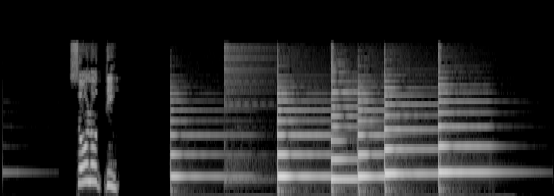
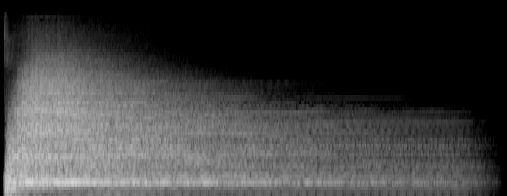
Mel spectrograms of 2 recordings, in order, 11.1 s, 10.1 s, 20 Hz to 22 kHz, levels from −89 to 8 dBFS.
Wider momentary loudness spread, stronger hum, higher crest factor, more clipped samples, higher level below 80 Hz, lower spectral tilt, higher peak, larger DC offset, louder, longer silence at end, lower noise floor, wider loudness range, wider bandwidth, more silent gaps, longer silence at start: about the same, 22 LU vs 24 LU; neither; about the same, 18 dB vs 18 dB; neither; second, -66 dBFS vs -50 dBFS; second, -3.5 dB/octave vs -5 dB/octave; about the same, -2 dBFS vs 0 dBFS; neither; second, -18 LUFS vs -15 LUFS; second, 0.8 s vs 2.45 s; first, -74 dBFS vs -61 dBFS; second, 11 LU vs 25 LU; about the same, 9.2 kHz vs 9 kHz; neither; first, 1.4 s vs 0.1 s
